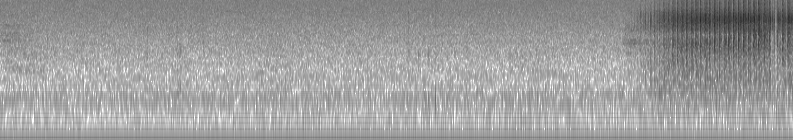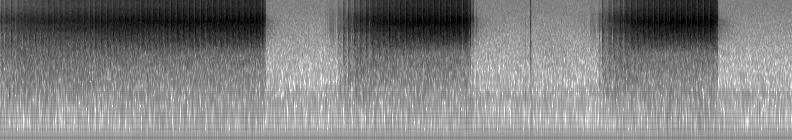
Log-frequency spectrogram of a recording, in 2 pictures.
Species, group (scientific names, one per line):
Chorthippus biguttulus
Orthoptera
